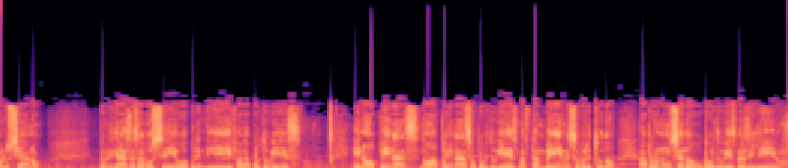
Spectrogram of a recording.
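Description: An Italian man in his twenties speaks Portuguese with an Italian accent at a medium pitch. He's sending a listener message, hesitant and peppered with fillers.

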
